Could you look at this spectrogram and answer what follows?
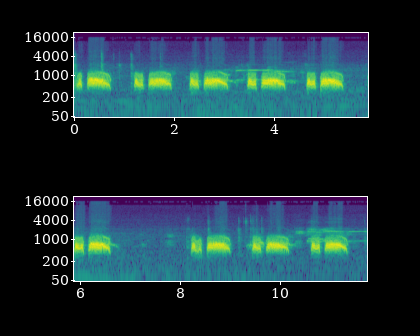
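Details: Spotted dove singing in the 'thổ sấm' voice: a long series of strong, rough low coos paired short-long, with one brief pause midway before the rhythmic cooing resumes; a faint thin whistle near the end.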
